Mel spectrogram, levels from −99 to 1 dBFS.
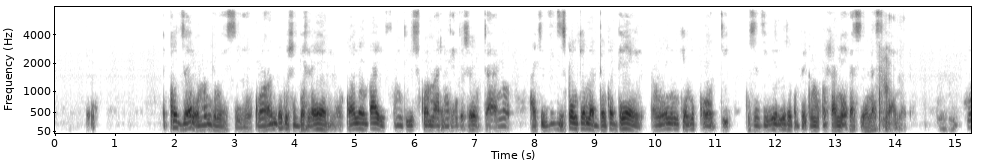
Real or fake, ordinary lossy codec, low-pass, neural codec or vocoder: fake; AAC, 48 kbps; 7.2 kHz; codec, 16 kHz, 2 kbps, FreqCodec, larger model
